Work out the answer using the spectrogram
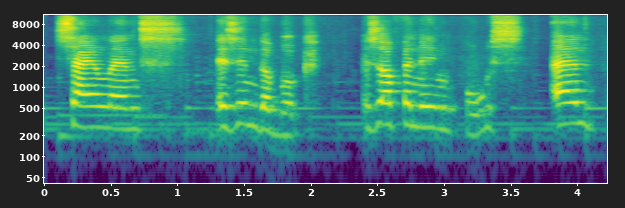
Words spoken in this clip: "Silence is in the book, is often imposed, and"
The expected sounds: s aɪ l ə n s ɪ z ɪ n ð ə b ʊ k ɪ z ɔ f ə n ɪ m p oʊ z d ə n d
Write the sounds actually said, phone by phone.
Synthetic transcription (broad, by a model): s aɪ l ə n s ɪ z ɪ n ð ə b ʊ k ɪ z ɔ p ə n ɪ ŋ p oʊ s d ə n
